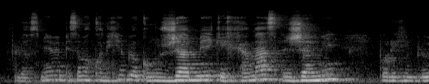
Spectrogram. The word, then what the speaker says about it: jamais: como Jean, bien, vibra, jamais. Acuérdense, la S final no la vamos a pronunciar y la A ahí es bien abierta, jamais, bien, jamais.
